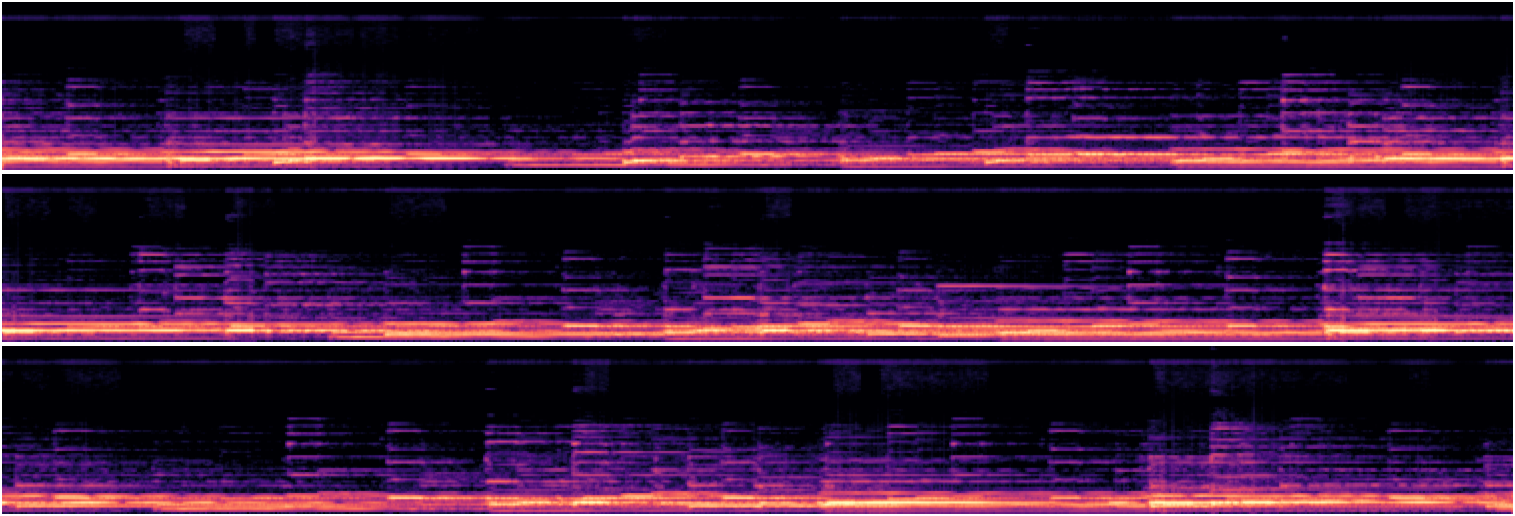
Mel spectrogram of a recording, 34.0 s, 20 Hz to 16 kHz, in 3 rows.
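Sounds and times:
electric guitar chords and melody: 0.0 - 34.0.

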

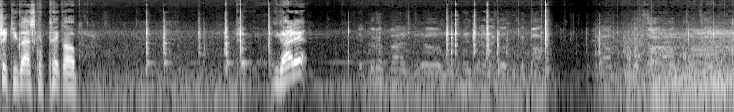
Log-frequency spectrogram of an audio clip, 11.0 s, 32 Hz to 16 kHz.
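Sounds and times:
metallic clicks of screws: 6.6 - 9.2.

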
